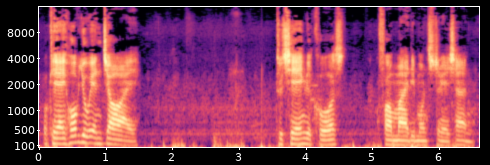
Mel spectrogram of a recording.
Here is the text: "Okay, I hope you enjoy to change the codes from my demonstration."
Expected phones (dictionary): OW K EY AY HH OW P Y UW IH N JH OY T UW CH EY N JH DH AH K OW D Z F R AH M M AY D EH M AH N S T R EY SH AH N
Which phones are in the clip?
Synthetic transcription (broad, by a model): OW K EY AY HH OW P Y UW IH N CH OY T UW CH EY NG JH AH K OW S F R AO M M AY D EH M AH N S T R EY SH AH N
